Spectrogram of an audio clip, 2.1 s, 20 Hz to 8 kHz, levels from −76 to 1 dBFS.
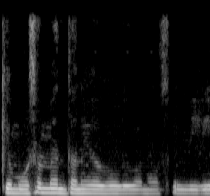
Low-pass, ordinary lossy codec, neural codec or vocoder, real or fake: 7.2 kHz; none; codec, 24 kHz, 0.9 kbps, WavTokenizer, medium speech release version 2; fake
